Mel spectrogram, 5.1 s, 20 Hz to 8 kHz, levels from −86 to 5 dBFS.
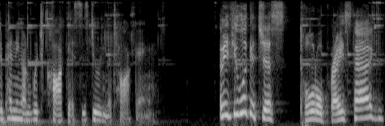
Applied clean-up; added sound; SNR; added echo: neural mask model RNNoise.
